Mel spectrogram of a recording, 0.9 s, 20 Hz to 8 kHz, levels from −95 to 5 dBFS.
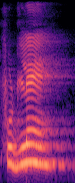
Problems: none marked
